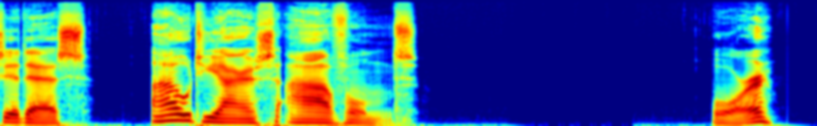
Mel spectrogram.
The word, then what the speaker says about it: Oudjaarsavond: We pronounce it as Oudjaarsavond or Oudejaarsavond. The emphasis is on the A of avond.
